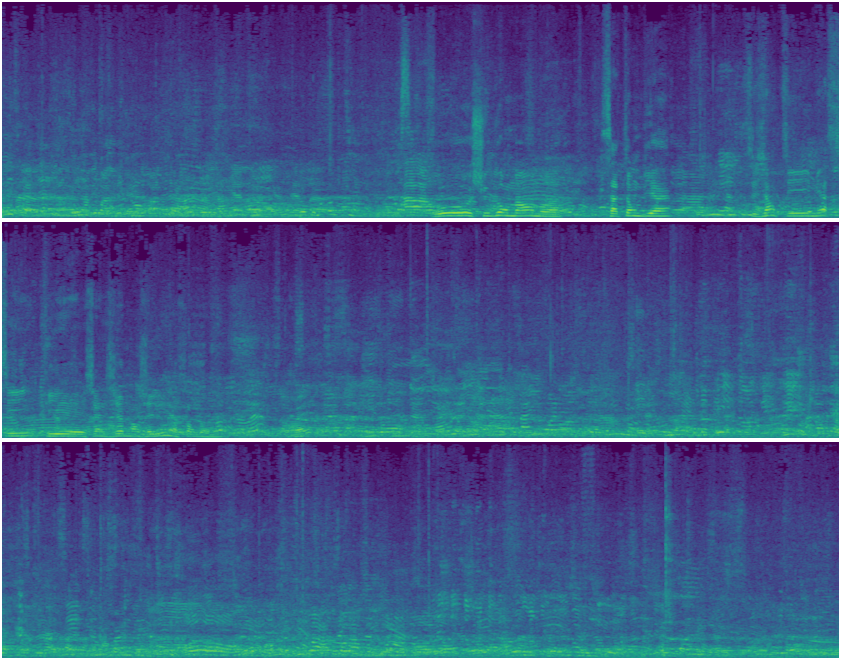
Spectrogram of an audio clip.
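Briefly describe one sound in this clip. A crowd of men and women chats outdoors.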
